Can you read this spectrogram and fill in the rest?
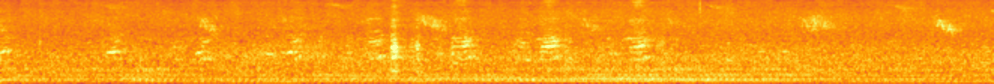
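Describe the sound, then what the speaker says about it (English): Guinea fowl give repeated harsh, chattering calls at a moderate distance over a steady background hum. "so up there we have our guinea fowl. Those are the guinea hens."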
